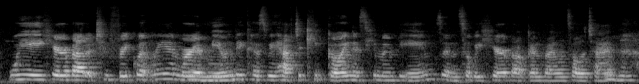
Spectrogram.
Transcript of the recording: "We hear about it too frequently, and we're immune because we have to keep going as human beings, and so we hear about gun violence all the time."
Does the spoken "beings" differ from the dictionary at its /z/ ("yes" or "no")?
no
